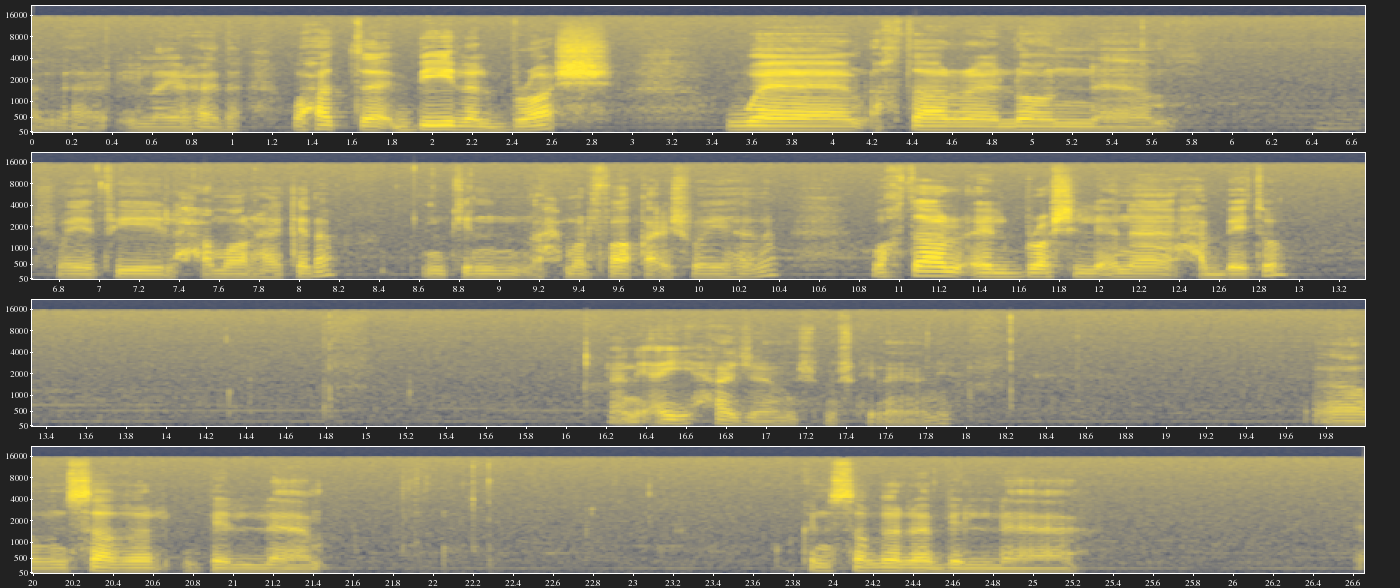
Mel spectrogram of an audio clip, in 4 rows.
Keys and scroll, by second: 22.3 super+z.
